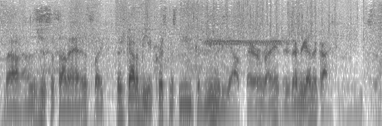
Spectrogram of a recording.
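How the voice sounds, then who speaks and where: Rambling low-voiced man chatting over a game. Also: animated, quick pace, darkish tone. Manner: rambling, heavy use of "like" fillers. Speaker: gaming video co-host. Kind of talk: casual chat while playing.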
